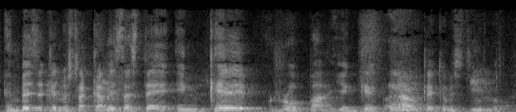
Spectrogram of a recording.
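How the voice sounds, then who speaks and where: A man with a Mexican accent giving a religious talk to an audience, telling stories in an animated way and acting out the dialogue. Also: a little high, slight background noise. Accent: Mexican Spanish. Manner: animated storyteller who acts out dialogue. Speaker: religious lecturer. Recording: echoey room with faint ambience.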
